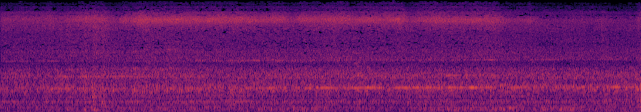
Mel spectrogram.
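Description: Inside a moving electric train at speed: steady running noise of wheels on rails and carriage rumble, with a faint steady whine that grows a little stronger near the end.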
